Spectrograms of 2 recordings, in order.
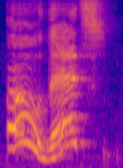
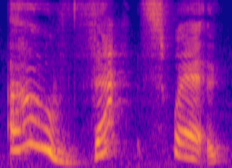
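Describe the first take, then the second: First: A high, lightly Southern take; an accidental Southern twang on the line; southern accent slip. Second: A slow, high, lightly British take; an accidental British lilt; British accent slip. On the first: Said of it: "it keeps going in a friggin' southern accent". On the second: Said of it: "why is it British?". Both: Shown as a demonstration.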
